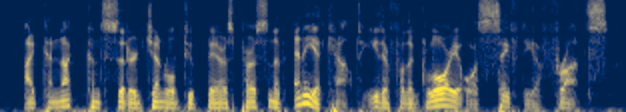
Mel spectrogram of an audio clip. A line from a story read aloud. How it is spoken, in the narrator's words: he snapped viciously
